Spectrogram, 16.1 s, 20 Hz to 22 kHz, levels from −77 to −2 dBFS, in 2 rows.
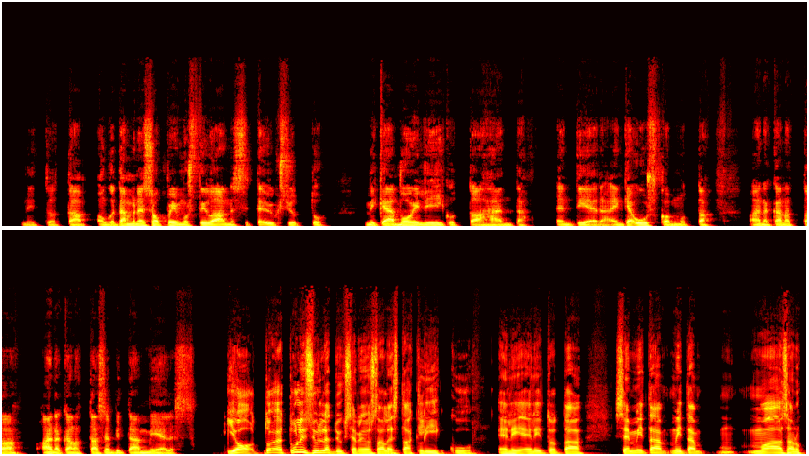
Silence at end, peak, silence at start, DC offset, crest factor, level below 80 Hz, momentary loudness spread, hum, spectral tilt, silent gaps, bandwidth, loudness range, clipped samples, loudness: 0 s; -2 dBFS; 0.2 s; under 0.1%; 18 dB; -42 dBFS; 12 LU; none; -4.5 dB/octave; 5.41-5.54 s, 10.08-10.14 s; 16.5 kHz; 3 LU; under 0.1%; -18 LUFS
